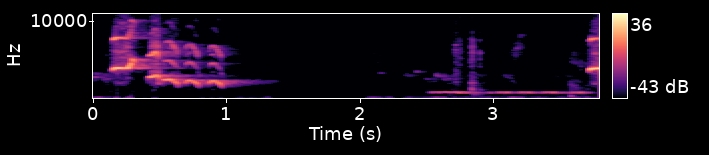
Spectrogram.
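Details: Indonesian Javan kingfisher giving one loud burst of five quick, harsh, hooked notes, followed by silence, then a long steady low whistle and the start of another burst.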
